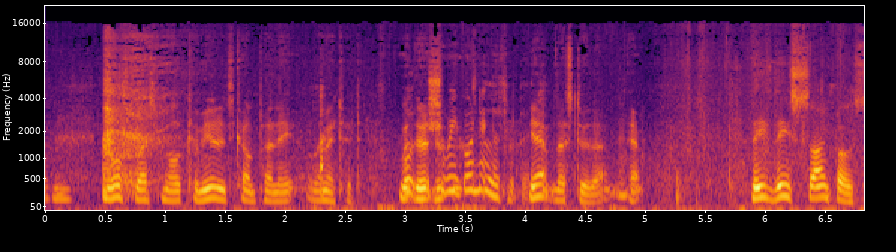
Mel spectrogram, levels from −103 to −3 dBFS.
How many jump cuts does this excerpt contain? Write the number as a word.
two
